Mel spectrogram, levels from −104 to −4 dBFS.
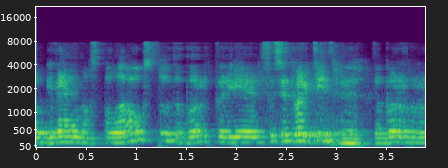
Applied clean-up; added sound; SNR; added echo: neural mask model DeepFilterNet 3.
